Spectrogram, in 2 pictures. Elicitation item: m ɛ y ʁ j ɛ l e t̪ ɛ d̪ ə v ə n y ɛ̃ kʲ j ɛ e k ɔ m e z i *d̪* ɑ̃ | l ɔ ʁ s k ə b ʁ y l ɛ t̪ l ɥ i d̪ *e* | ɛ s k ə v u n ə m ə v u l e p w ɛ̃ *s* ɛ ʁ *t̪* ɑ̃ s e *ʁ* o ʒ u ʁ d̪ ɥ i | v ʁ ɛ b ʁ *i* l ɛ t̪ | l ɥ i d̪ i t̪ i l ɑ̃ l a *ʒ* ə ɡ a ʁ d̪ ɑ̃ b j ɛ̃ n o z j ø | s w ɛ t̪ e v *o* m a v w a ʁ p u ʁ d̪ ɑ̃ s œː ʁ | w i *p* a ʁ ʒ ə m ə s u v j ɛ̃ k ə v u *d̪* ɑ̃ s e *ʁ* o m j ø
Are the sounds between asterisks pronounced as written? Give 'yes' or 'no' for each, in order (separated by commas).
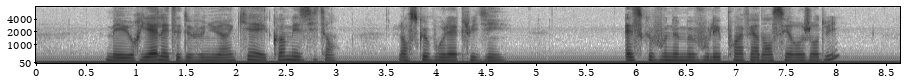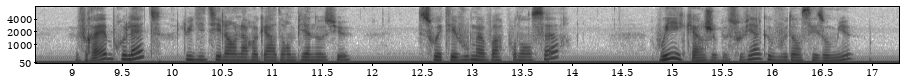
no, no, no, no, yes, no, no, no, no, yes, no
